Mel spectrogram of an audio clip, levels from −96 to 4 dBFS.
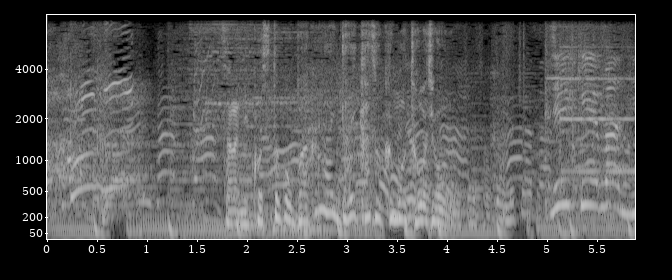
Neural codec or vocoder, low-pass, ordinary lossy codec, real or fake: none; 7.2 kHz; none; real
